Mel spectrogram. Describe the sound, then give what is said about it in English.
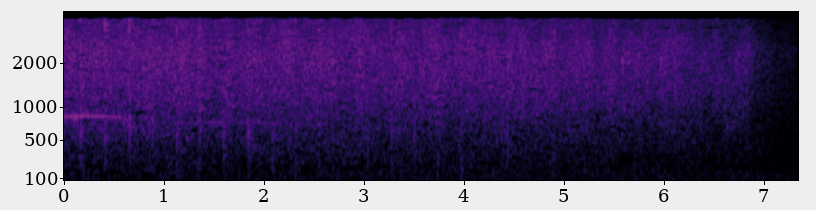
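An audience applauds in a steady, dense wash of clapping that holds at an even loudness for about seven seconds before tapering off at the end. No one speaks over it. “And so I want to give you another round of applause.”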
